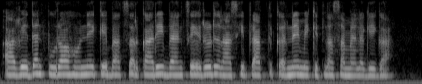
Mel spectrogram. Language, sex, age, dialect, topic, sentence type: Hindi, female, 18-24, Marwari Dhudhari, banking, question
